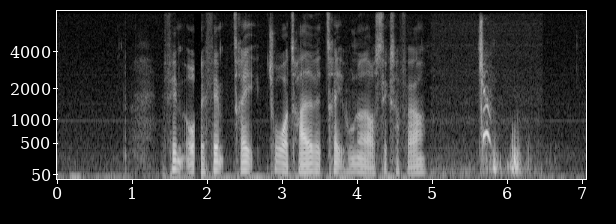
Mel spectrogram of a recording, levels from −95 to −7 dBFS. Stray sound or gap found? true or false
true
